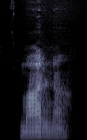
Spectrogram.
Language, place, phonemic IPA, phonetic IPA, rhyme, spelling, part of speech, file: Hindi, Delhi, /mɑːɾ.nɑː/, [mäːɾ.näː], -ɑːɾnɑː, मारना, verb, LL-Q1568 (hin)-मारना.wav
- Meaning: 1. to beat, hit, strike, knock 2. to hammer 3. to kill, murder 4. to hit, serve, strike 5. to destroy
